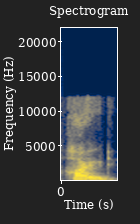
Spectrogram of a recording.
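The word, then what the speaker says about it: heard: হ্যাঁ এইচই এ আরডি হারড হারড even ই আছে ইটা silent থাকছে।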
